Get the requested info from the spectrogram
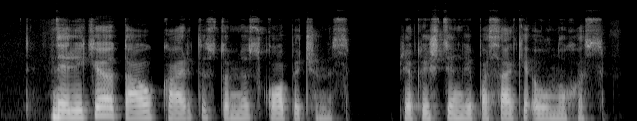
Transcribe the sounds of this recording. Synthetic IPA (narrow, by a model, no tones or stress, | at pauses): nʲɛɾʲɛɪkʲeːjoːt̪ɑˑʊkɐɾʲt̪ʲɪst̪oːmʲɪskoːpʲɛt͡ʃʲomʲɪs | pʲɾʲiɛkɐɪʃʲt̪ʲɪŋɡɐɪpɐsɑːkʲeʔɛʊnʊxɐs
